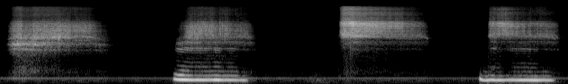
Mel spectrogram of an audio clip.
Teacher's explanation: يبقى هنا الصوت بيخرج برضو من الالفيولار ريدج، ولكن من آخر الالفيولار ريدج. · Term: post alveolar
